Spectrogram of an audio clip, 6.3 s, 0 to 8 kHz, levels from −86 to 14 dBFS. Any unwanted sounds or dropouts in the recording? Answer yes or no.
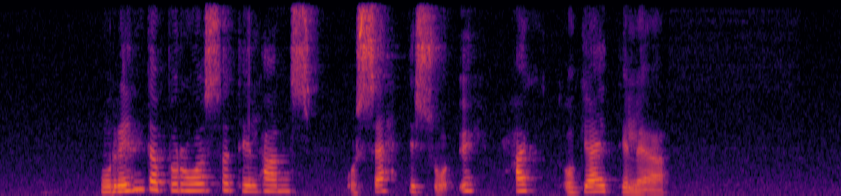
no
